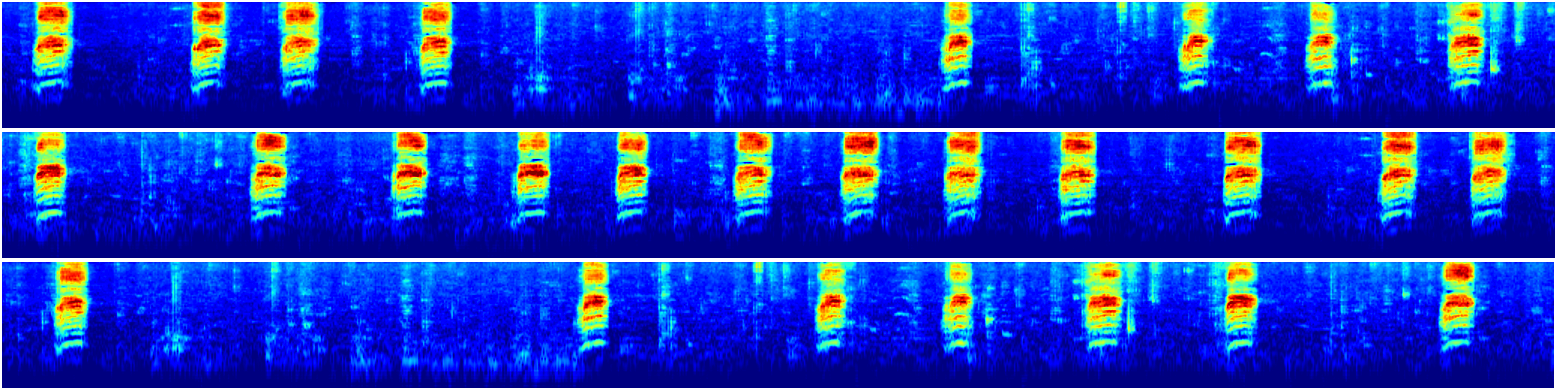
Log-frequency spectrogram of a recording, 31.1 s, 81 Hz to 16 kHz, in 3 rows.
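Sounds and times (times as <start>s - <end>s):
bird giving harsh calls: 13.8s - 17.7s, 24.6s - 24.8s, 26.1s - 26.4s, 27.0s - 27.2s, 28.8s - 29.1s, 30.3s - 30.6s.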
